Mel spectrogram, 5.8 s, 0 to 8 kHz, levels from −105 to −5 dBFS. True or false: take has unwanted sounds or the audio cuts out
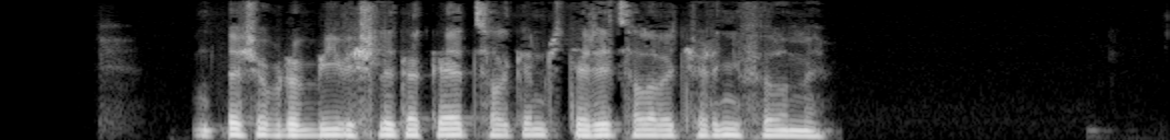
false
